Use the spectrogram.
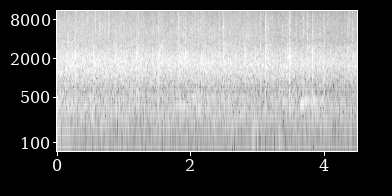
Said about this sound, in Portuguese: Dá uma salva de palmas aí.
